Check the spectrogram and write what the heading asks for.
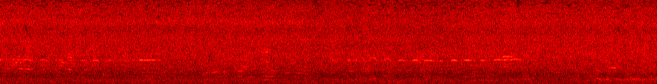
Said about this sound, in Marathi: हाच तो धबधबा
